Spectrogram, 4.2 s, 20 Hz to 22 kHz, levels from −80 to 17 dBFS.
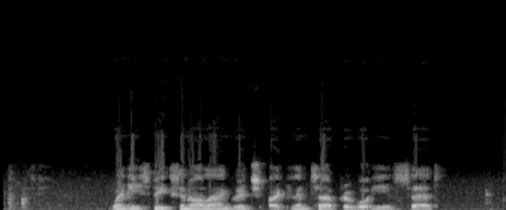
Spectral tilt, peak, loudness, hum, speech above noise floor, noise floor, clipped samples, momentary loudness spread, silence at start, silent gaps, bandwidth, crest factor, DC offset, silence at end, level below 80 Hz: -8 dB/octave; 0 dBFS; -14 LUFS; none; 33 dB; -47 dBFS; under 0.1%; 6 LU; 0.05 s; none; 8 kHz; 16 dB; under 0.1%; 0.6 s; -36 dBFS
